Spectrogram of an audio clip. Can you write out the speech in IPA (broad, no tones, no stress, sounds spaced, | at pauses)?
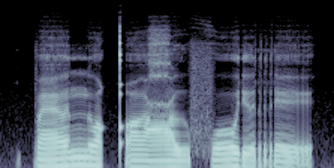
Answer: p æ ɐ̯ n o qʼ o ɐ̯ ʕ ɯ f o ɾʲ ɯ r e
